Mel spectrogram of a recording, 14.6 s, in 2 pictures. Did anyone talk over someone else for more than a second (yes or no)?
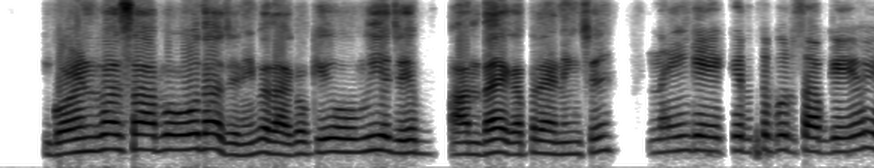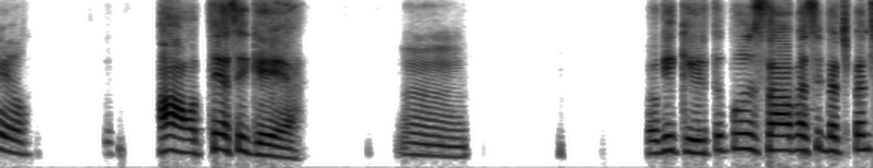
no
